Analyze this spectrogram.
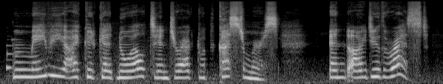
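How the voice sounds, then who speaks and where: A woman's voice: very high-pitched, fairly even intonation, fairly quick, a little hiss or hum. A woman voicing a shy, polite young female alchemist in a video game, hesitant and earnest. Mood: nervous, polite. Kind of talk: video game character voice acting.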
